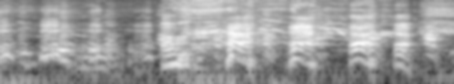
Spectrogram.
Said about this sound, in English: Let me clear my throat.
